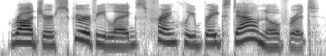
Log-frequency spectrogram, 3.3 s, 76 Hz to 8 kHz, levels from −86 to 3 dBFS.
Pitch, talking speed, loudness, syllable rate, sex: 215 Hz, 130 wpm, -19 LUFS, 4.0 syllables/s, female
